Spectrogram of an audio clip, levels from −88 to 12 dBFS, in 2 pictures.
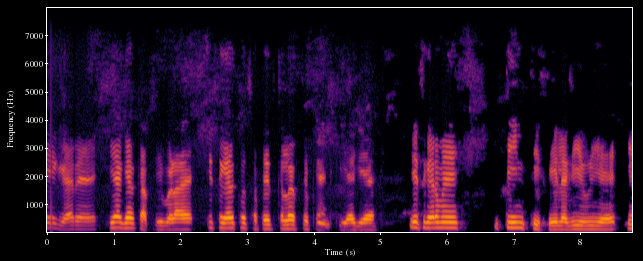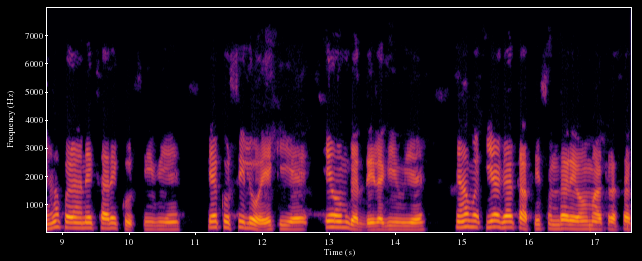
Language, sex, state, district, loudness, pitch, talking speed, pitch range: Hindi, male, Bihar, Saran, -16 LUFS, 170 Hz, 175 wpm, 135-195 Hz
